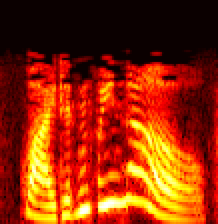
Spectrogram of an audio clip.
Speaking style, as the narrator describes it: cried the children at last

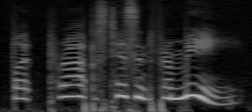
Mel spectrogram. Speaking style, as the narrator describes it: said Polly, timidly

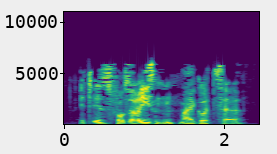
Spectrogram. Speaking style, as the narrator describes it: said he, speaking with a German accent

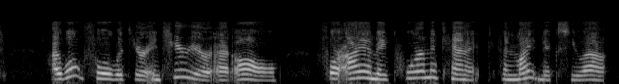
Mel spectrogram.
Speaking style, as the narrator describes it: the Scarecrow kindly promised

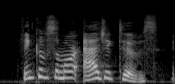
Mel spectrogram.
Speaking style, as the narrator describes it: exclaimed the young man

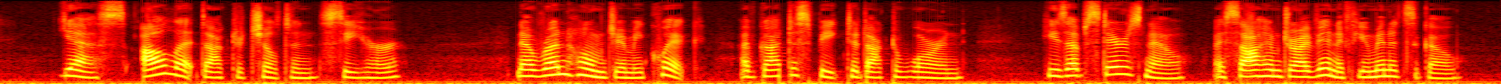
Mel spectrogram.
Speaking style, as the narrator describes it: she said brokenly

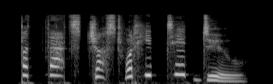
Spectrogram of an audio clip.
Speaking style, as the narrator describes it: cried Bill triumphantly

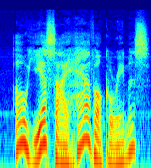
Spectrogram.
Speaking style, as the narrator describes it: exclaimed the young lady

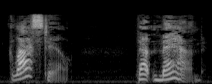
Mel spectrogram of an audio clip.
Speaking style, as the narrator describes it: exclaimed Bryce

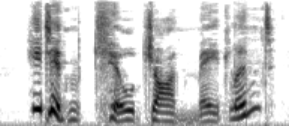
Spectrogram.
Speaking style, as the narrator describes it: he cried angrily

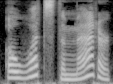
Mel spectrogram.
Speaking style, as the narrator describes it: cried Daisy anxiously

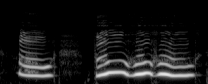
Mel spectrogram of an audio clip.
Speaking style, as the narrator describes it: sobbed the woman, giving way to a fresh burst of grief

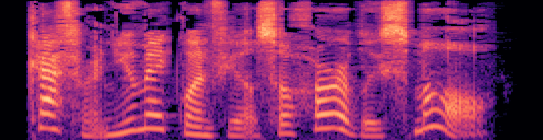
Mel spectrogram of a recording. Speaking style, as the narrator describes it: Cassandra exclaimed

